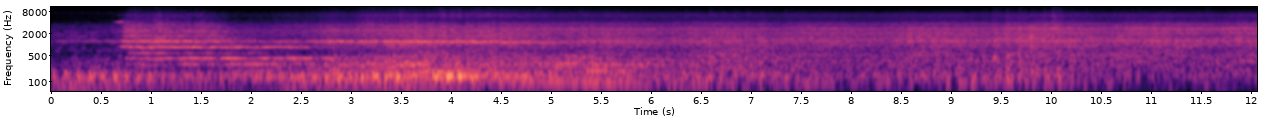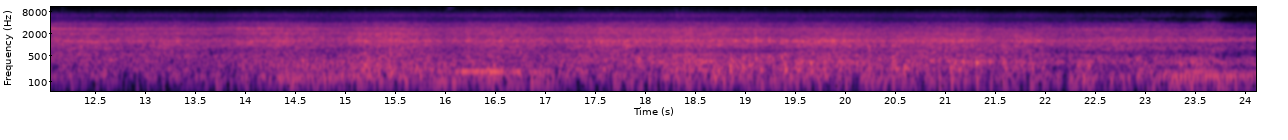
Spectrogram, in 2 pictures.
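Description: Diesel locomotive air horn sounding briefly about a second in. Then the locomotive and its passenger carriages pass close by, with wheels running on the rails in a steady loud rumble for about twenty seconds.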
